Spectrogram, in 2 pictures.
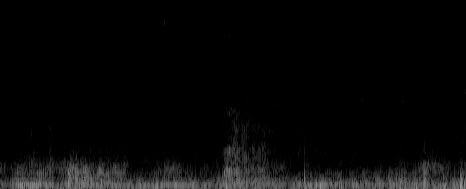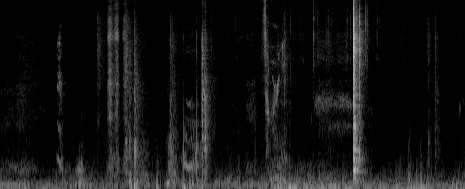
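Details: Cat purring in the sun, a soft low rumble running beneath frequent loud clicks, rustles and handling noises that grow busier in the second half.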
